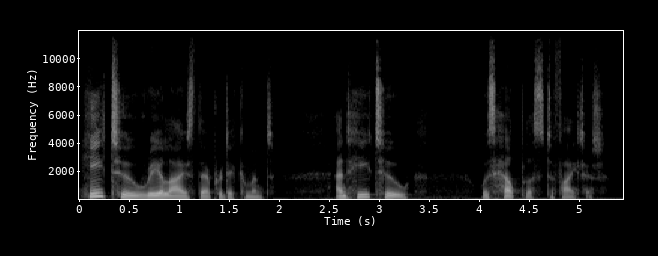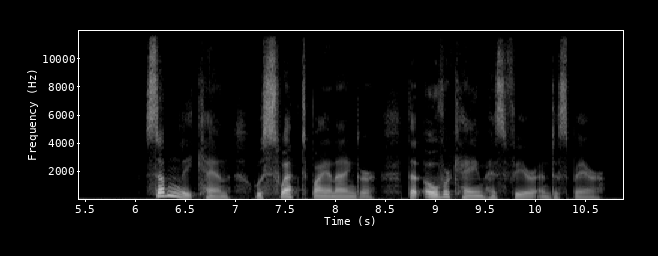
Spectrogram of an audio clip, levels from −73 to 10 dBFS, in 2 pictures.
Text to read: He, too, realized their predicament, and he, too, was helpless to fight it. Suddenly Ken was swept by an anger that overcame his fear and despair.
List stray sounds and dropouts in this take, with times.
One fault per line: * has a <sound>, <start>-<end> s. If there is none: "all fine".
all fine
